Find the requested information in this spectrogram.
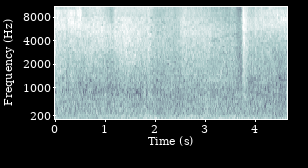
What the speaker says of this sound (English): Massive secondary explosions.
